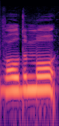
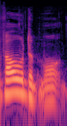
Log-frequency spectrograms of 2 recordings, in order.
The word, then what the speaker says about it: Voldemort: Gotham yeah yeah about Voldemort you don't pronounce the T says there's Mon Amour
